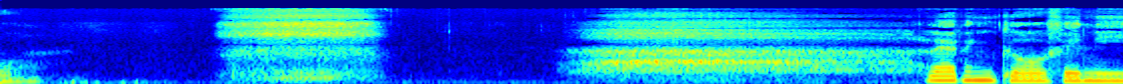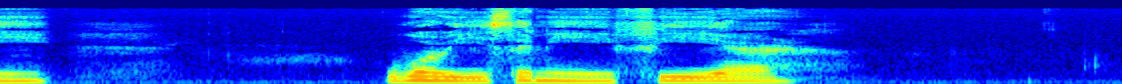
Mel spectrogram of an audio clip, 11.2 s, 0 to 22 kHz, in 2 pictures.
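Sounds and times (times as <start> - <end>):
deep breaths during a relaxation meditation by the ocean: 2.8 - 4.6, 6.0 - 7.4
speech: 4.6 - 5.9, 7.6 - 9.7.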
